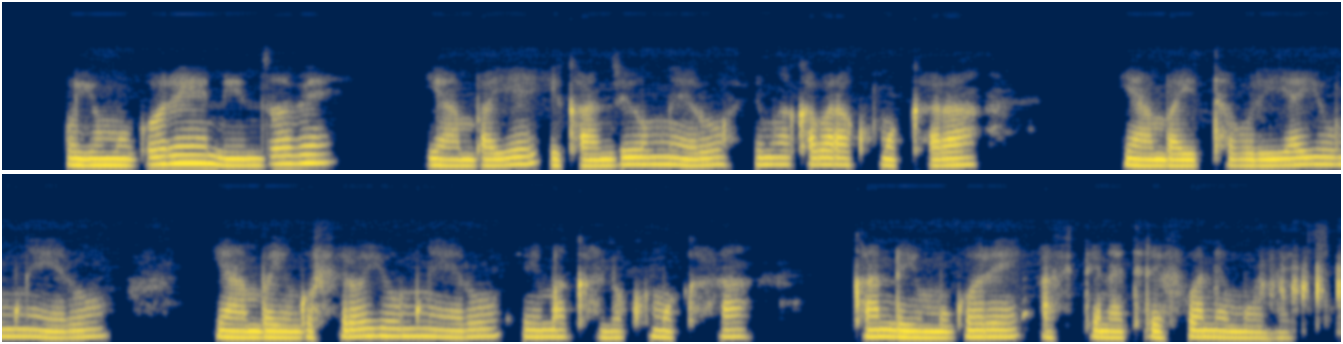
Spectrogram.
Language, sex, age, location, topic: Kinyarwanda, female, 25-35, Nyagatare, finance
